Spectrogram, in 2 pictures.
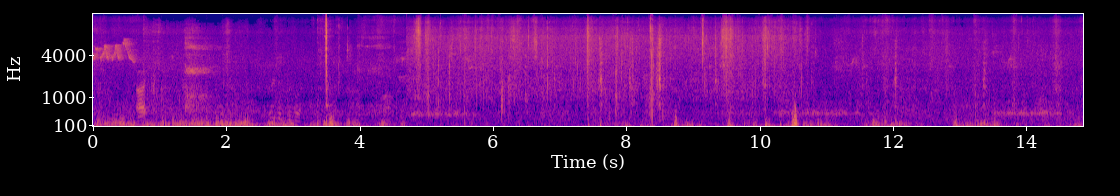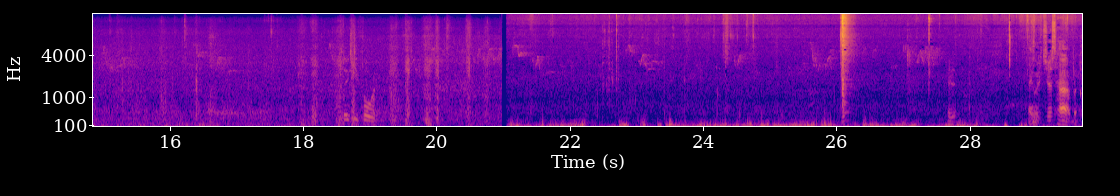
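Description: Compound bow shots at foam 3D targets: sharp snaps of the string releasing and arrows striking, with rumbling wind and handling noise on the microphone between them.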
